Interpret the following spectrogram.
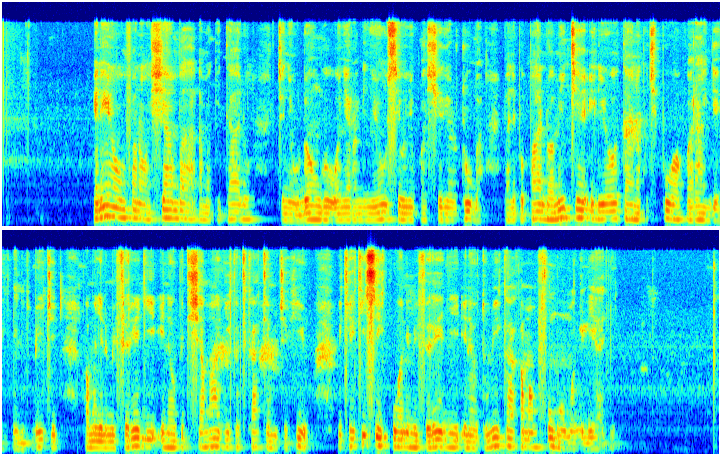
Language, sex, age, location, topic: Swahili, male, 25-35, Dar es Salaam, agriculture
